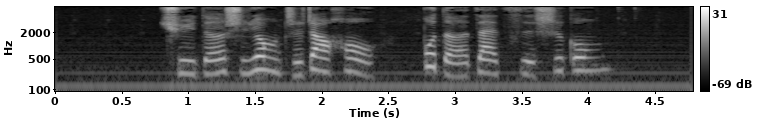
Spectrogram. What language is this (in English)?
Chinese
